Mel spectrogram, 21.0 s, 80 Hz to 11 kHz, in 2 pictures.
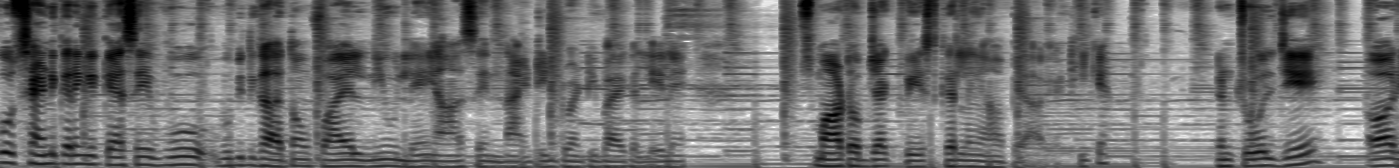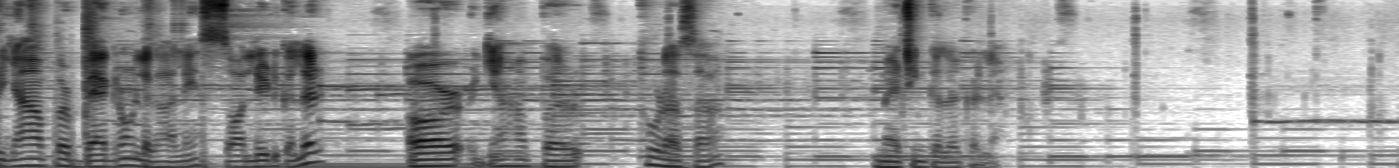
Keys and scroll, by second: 4.7 ctrl+v, 9.3 ctrl+j.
